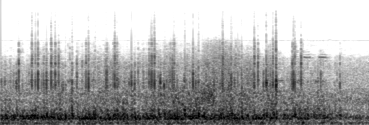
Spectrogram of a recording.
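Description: Wind rushing over the microphone of a camera on a moving bicycle, with many irregular sharp clicks and rattles.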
